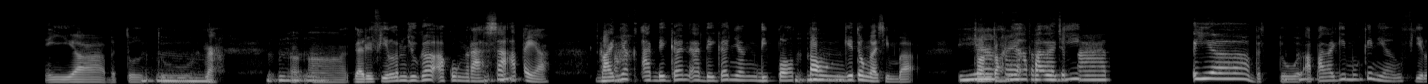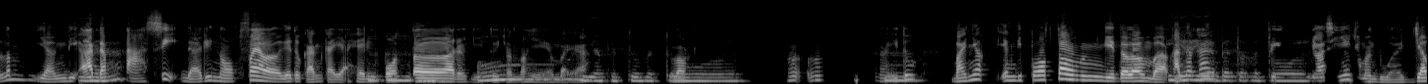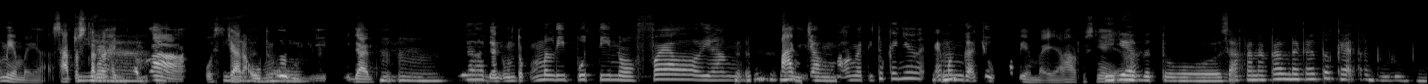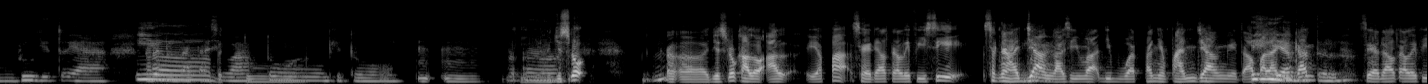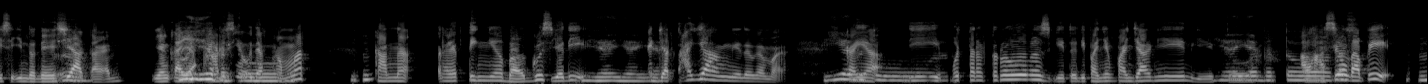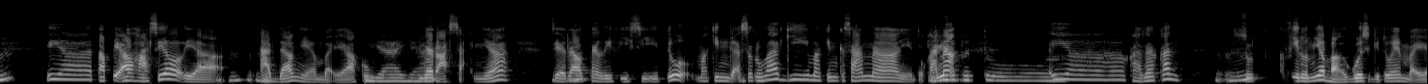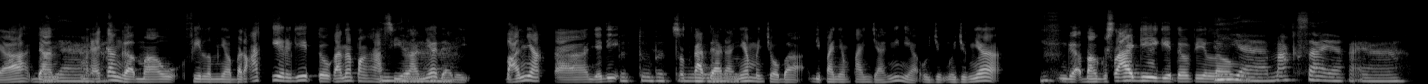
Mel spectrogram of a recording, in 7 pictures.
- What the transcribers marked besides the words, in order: tapping; laughing while speaking: "Iya betul"; laughing while speaking: "Oh"; other background noise; snort
- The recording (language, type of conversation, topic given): Indonesian, unstructured, Apa yang lebih Anda nikmati: menonton serial televisi atau film?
